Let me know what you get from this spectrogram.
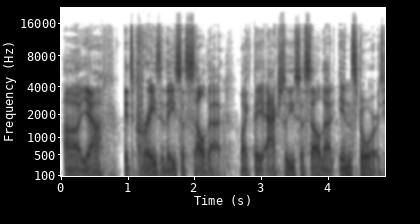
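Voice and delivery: ordinary talk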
